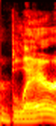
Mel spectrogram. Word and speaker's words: Blair: So Jer, Blair, and Alistair, all rhyming with bear, of course, are 3 siblings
